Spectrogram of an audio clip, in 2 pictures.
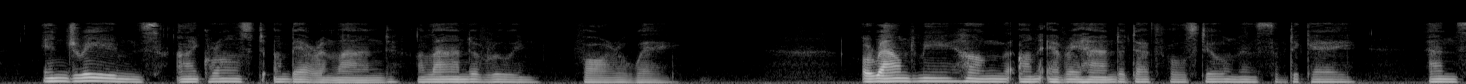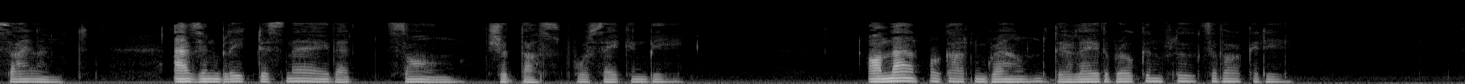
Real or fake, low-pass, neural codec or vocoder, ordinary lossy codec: real; 7.2 kHz; none; MP3, 32 kbps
